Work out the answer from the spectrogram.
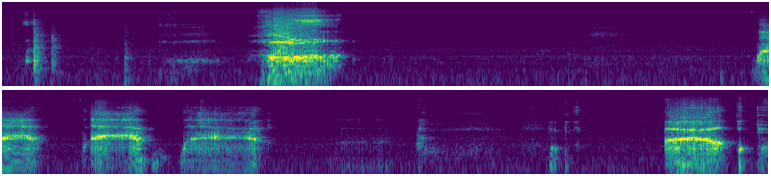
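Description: Five loud, drawn-out belches with quiet gaps between them: repeated burping, air brought up from the stomach.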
